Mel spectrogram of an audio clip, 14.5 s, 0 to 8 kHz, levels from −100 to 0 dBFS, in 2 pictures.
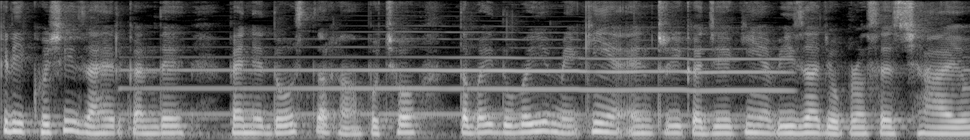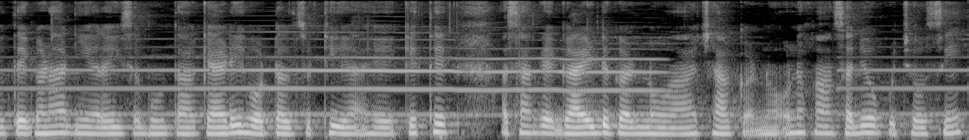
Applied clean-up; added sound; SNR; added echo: none; Wind instrument, woodwind instrument; 14 dB; none.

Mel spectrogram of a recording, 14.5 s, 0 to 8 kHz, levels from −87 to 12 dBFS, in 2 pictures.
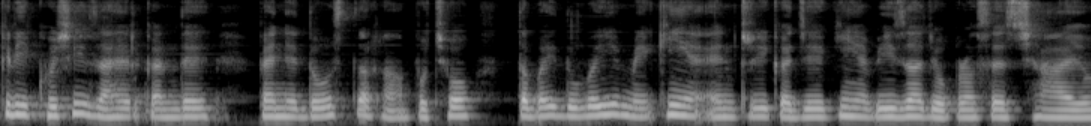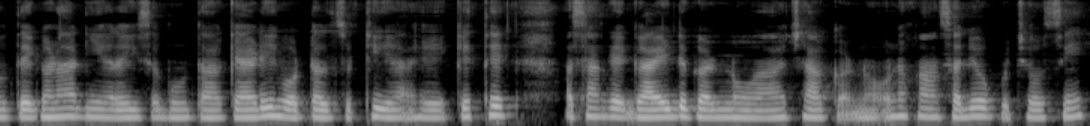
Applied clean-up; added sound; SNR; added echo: neural mask model DeepFilterNet 3.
